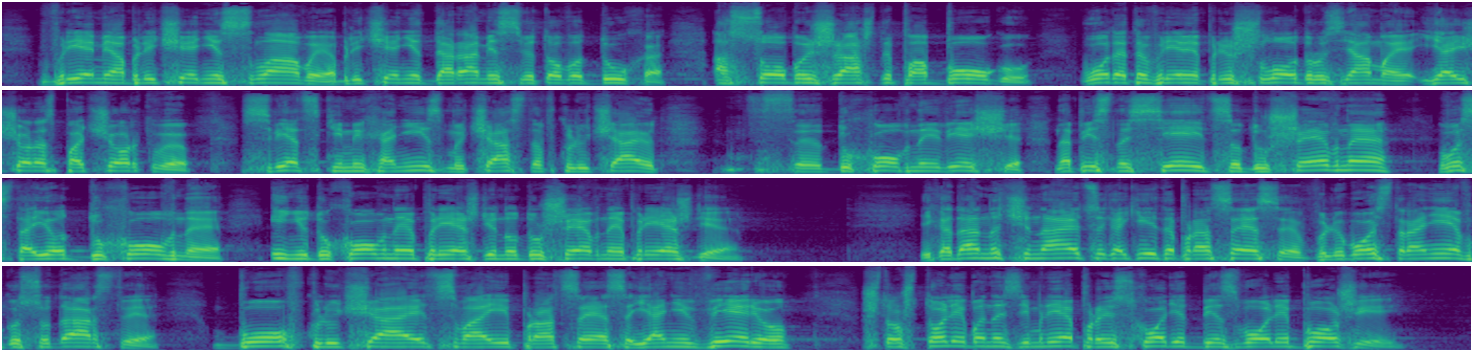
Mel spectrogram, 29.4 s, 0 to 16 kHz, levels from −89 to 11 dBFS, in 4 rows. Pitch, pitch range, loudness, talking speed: 170 Hz, 155-180 Hz, -15 LUFS, 130 wpm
